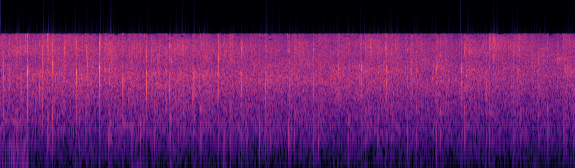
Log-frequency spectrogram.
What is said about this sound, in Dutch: Geef hem een geweldig applaus.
